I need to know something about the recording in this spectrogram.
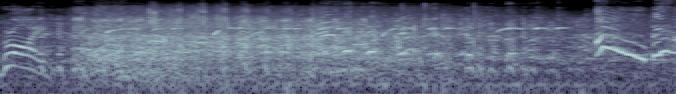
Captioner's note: audience laughing; joyful whistling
